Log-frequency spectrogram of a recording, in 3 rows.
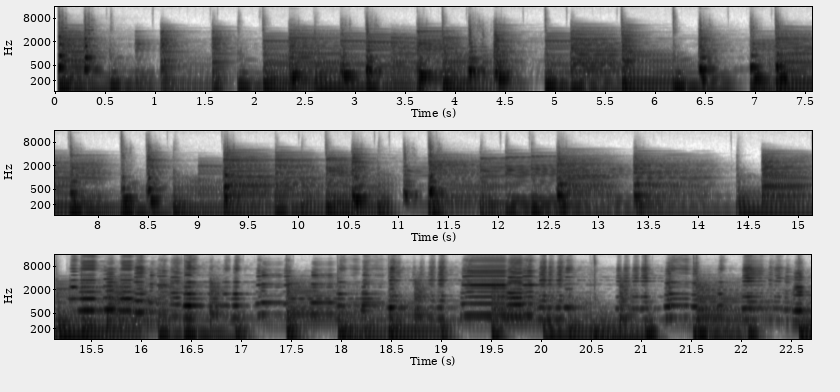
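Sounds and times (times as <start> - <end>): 
Argentine tango music: 0.0 - 22.7.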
